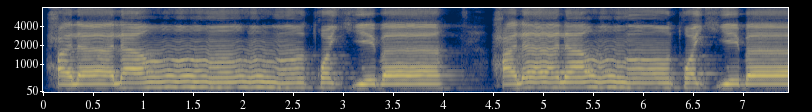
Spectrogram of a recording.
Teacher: یا کو شدت کے ساتھ سختی کے ساتھ پڑھیں گے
